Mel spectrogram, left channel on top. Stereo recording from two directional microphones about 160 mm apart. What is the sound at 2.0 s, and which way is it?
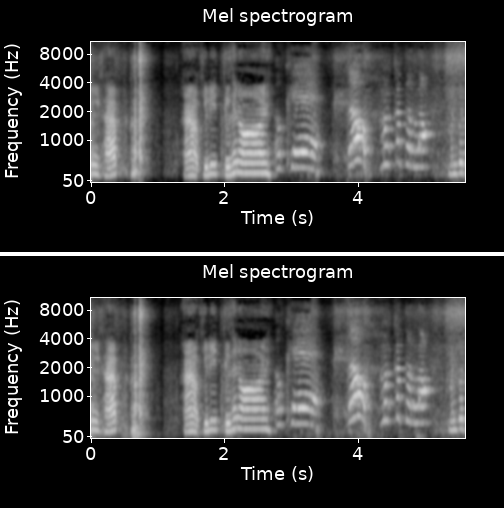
Speech, 40° left (ahead or behind).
